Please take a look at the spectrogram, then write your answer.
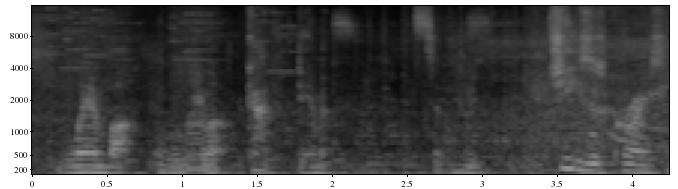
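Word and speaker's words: Lombax: A lambix? Lambot. God damn it. Jesus Christ, now you got me thinking. I know, it's a lombex. Lombex. You said it wrong and I was gonna say it wrong.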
